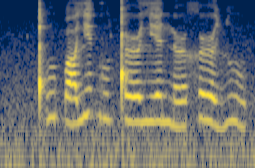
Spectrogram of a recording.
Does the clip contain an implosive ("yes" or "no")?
yes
